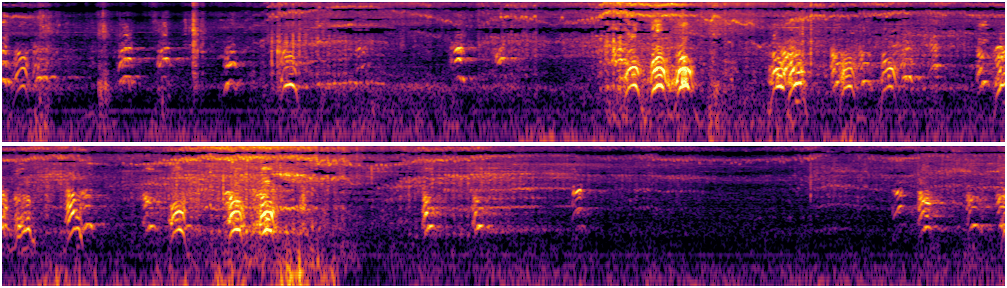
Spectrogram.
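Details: Five Kerry Blue Terriers chase an E Revo remote-control car for exercise at home, barking and yipping excitedly in repeated clusters, loudest in the middle, with the car's motor whirring and paws scrambling throughout.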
